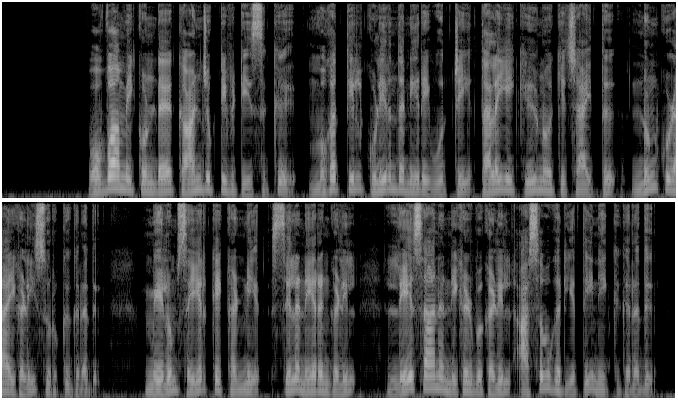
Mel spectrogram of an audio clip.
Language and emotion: Tamil, neutral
